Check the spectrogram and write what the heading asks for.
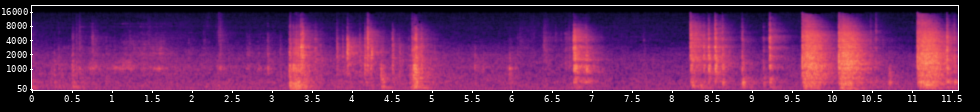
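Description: Hand tools and stiff wires knocking, clicking and scraping against a metal breaker panel. The knocks come irregularly from about three seconds in, each with a short fading rattle, and grow louder and closer together near the end.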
